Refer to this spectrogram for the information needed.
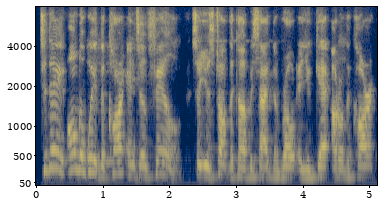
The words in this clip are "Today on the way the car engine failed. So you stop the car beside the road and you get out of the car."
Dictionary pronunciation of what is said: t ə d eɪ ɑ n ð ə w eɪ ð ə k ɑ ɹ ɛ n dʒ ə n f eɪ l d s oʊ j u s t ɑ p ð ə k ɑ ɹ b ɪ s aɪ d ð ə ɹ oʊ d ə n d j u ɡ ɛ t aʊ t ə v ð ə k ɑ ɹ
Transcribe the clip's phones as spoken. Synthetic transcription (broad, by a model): t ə d eɪ ɑ l ð ə w eɪ ð ə k ɑ ɹ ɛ n z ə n f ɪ l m s oʊ j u s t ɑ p ð ə k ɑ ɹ b ɪ s aɪ d ð ə ɹ oʊ d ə n j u ɡ ɛ t aʊ t ə v ð ə k ɑ ɹ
